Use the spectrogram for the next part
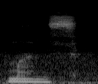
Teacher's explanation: We drop the th sound and we say it as months without the th, just to make it easy.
